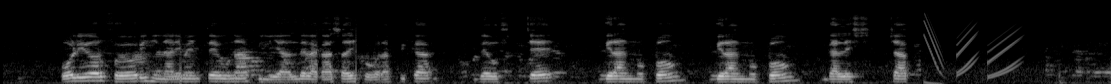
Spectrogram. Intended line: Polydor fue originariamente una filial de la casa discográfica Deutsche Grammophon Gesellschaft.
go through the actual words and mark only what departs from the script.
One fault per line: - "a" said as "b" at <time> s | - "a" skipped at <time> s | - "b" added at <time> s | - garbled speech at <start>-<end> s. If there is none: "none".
- "Grammophon" added at 7.1 s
